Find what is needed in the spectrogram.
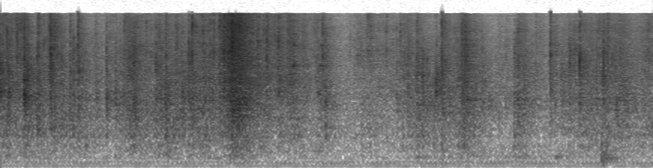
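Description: Wrapping being crinkled and pulled off a small wrapped item by hand, with irregular light clicks and knocks as the item is handled on the table; the loudest rustle comes about one and a half seconds in.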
